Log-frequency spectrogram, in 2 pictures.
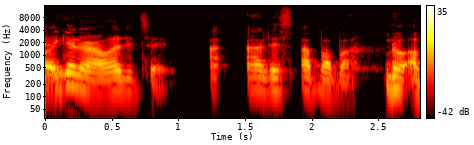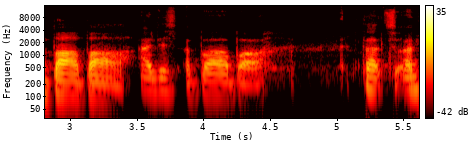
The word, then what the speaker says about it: Addis Ababa: Addis Ababa. Addis Ababa, it's pronounced.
